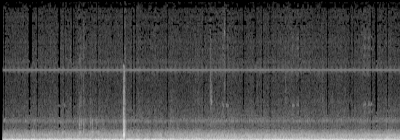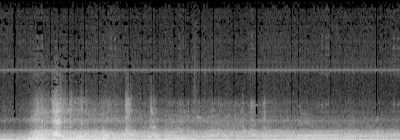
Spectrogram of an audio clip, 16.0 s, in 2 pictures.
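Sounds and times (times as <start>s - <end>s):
car engine idling: 0.0s - 8.6s
car engine revving: 1.5s - 16.0s.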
